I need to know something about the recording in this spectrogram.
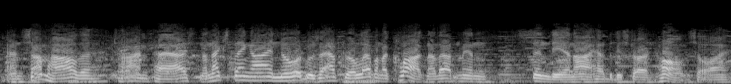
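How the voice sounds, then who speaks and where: A man's voice: mid-range voice, vocal fry, natural voice. A man playing a kindly, bashful frontier fellow with an American Western accent, in a homespun, hesitant old-time radio style. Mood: wry storytelling. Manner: homespun, hesitant, drawn-out delivery. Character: folksy, kindly, bashful frontier man telling his tale. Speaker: narrator and lead character. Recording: dull vintage radio recording with music.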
